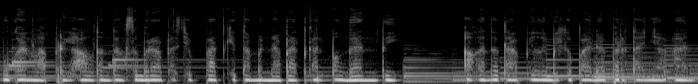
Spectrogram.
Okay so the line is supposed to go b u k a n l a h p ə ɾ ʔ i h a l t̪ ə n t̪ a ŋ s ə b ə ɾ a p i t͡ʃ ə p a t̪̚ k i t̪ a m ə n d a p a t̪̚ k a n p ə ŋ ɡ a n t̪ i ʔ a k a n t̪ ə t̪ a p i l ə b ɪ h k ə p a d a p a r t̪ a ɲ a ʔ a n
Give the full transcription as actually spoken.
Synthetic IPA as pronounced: b u k a n l a h p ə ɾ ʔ i h a l t̪ ə n t̪ a ŋ s ə b ə ɾ a p a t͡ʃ ə p a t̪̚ k i t̪ a m ə n d a p a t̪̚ k a n p ə ŋ ɡ a n t̪ i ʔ a k a n t̪ ə t̪ a p i l ə b ɪ h k ə p a d a p ə r t̪ a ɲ a ʔ a n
